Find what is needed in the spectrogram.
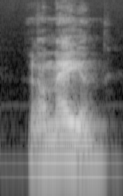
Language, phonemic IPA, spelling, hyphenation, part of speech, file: Dutch, /ˌrɑˈmɛi̯.ə(n)/, rammeien, ram‧mei‧en, verb, Nl-rammeien.ogg
- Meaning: 1. to knock, to pound 2. to batter, to ram with a battering ram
